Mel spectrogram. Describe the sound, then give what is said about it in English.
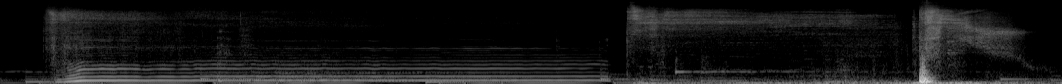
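A sci-fi lift mechanism, Lift 7 aboard the ship Bellerophon, transporting to the command center, powers up with a rising electronic whine that settles into a steady harmonic hum, then shifts to a rougher rumble before ending in a sharp burst of hiss. “You have selected command center. Commencing transportation.”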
